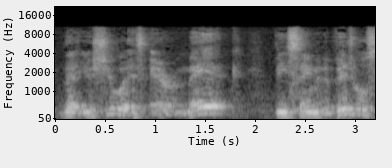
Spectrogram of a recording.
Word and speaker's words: Yeshua: Well, what you find is him called Yeshua, which I told you earlier could be pronounced Yahshua because this was originally wrote without vowel points.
